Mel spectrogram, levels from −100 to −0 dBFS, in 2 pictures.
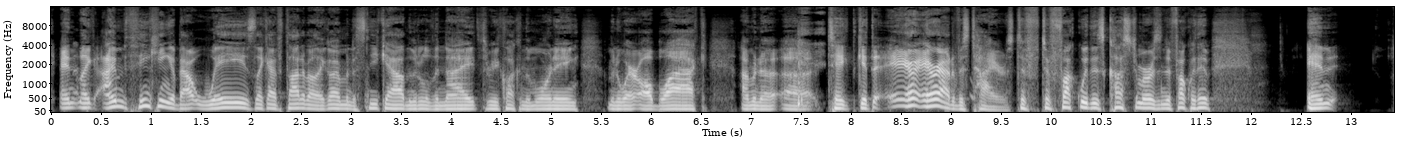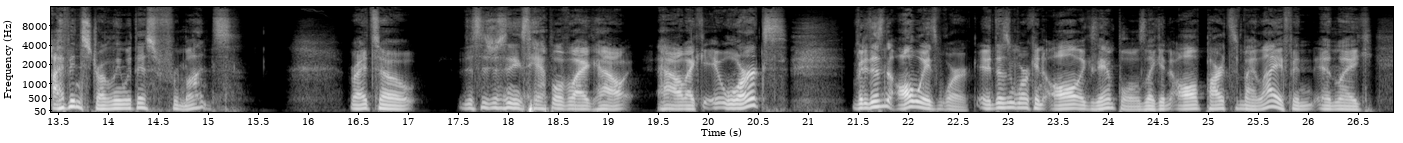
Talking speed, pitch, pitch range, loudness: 230 wpm, 130 Hz, 120-155 Hz, -18 LUFS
